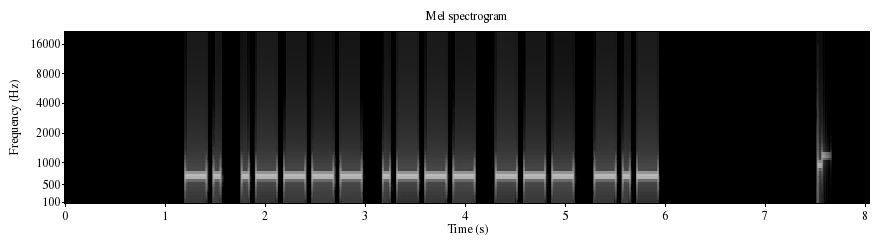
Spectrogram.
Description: Morse code, heard as a keyed tone, about 17 wpm, 700 Hz. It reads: N1JOK
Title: USA Call Signs - 5 Characters - 2x Character Spacing - 17wpm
